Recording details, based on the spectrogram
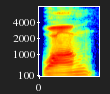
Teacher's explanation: Wang, second tone is a really common surname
